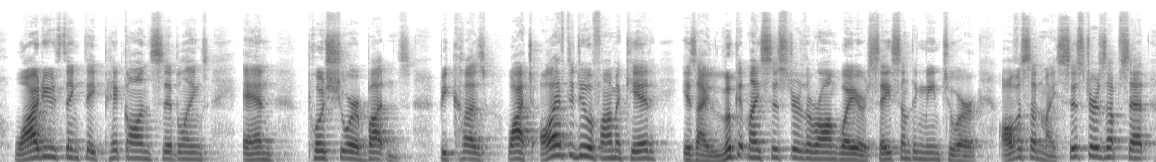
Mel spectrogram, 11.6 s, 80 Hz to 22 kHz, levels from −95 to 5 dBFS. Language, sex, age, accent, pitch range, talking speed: English, male, 40-59, American, 145-195 Hz, 240 wpm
